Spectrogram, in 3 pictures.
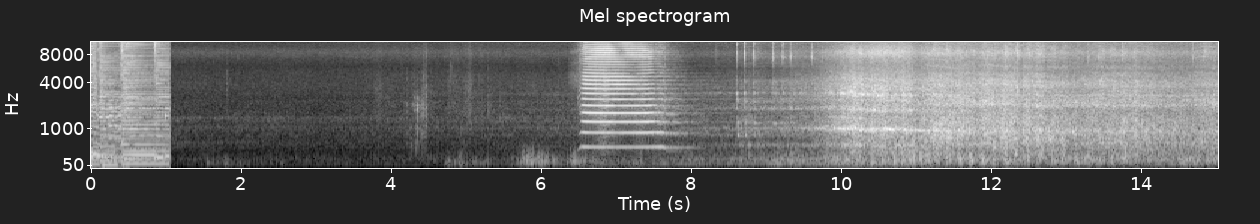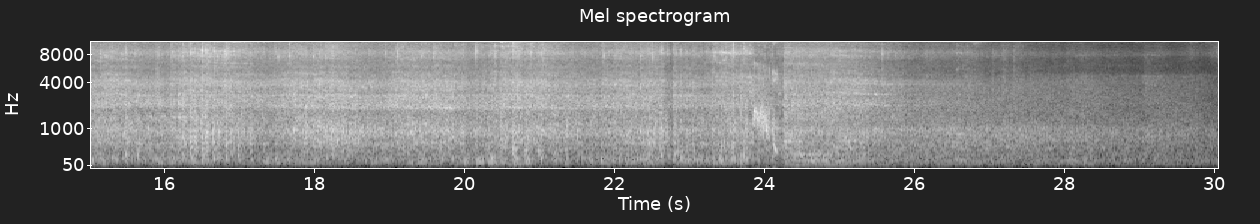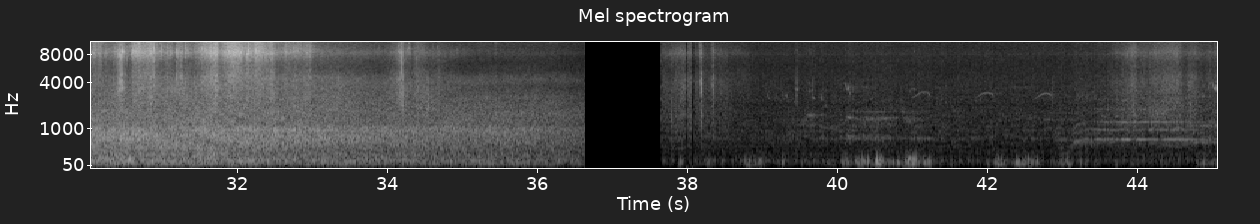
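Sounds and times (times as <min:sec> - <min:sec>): locomotive horn blast: 0:06.4 - 0:08.2, 0:43.4 - 0:45.0
train wheels rolling on rails: 0:08.2 - 0:33.4.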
